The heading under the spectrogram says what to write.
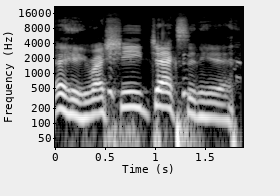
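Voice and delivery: horrible, bad put-on Boston accent. Introducing himself under a made-up name, in a horrible Boston accent. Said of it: "That was horrible Boston accent".

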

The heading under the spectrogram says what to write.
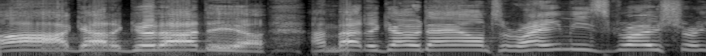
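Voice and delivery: loud, excited, scheming tone.

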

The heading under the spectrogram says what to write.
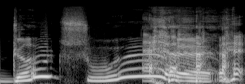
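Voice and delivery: very high, swooping, sing-song voice. Showing how a dad says his phrase: imitating dad. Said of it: "I impersonate my dad. ... My dad has this thing where he's like".

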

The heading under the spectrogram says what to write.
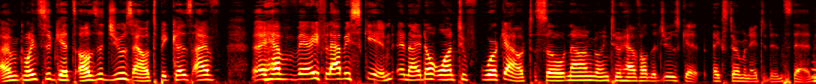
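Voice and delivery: high, slow, drawn-out tyrant and dictator voice. Joking about war with another speaker, doing a Hitler impression. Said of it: "that was my Hitler impression".

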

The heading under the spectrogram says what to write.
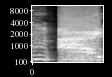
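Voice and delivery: screamed, loud and high-pitched.

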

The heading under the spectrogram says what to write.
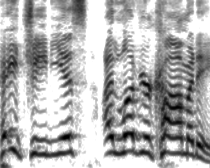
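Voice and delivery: hostile, aggressive delivery, pitched very high. Demonstrating a reverse heckle at a comedian, in an aggressive tone. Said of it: "saying supportive words in an aggressive tone".

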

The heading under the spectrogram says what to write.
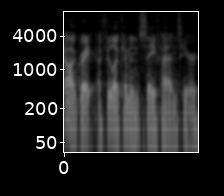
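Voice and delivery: plain

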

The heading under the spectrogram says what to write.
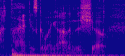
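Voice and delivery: whispered, baffled aside.

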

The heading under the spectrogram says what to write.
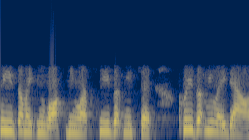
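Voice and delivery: play-acted pleading, begging over and over. Retelling how she begged during labor to stop walking: imitating own past begging. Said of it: "begging and begging and begging her".

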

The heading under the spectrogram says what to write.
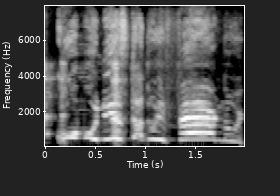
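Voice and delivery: high-pitched, jeering, heckling yell. Telling how they start yelling when they see nonsense: retelling a yell. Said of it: "eu já começo a gritar".

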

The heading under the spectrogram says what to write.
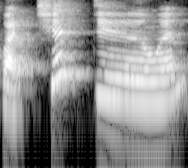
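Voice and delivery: high cartoonish character voice. Asked to do a voice once more, giving the Isabella voice. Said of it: "Can you do your Isabella voice again?".

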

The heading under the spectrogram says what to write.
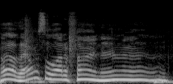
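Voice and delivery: high put-on girly voice, playful and drawn out. Game master voicing the woman the player just danced with, in a girl voice. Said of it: "I'm getting really tired of doing girl voices".

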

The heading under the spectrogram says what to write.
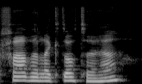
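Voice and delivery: quiet mutter, as if to oneself. Player's character studying her before they go in, muttering under breath. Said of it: "under my breath mutter like".

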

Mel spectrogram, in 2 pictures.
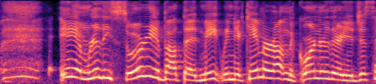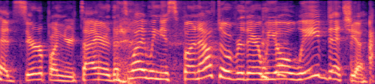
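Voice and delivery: put-on Canadian accent in a high voice. Speaker imitating how people in Canada talk: put-on Canadian accent. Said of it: "They speak like this in Canada".

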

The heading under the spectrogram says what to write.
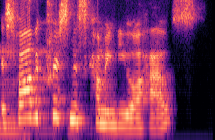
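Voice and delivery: fake, not-very-good, put-on British accent. Playing one of three Brits talking about Christmas, in a fake British accent. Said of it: "With my British accent. That's fake and not really that good".

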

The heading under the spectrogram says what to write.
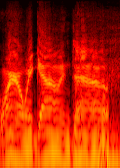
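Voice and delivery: distinctive slow, creaky, rasping drawn-out drawl. Imagining getting in his Uber, imitating his distinctive voice. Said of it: "But he talks like this".

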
